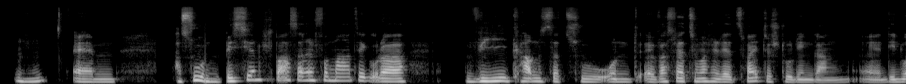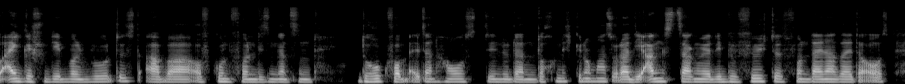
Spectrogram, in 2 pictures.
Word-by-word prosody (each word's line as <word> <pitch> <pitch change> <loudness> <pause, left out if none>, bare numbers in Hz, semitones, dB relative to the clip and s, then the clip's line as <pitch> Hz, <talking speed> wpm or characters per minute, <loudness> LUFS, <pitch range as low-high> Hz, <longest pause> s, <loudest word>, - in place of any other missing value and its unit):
Mhm. 145 +2 -2 0.3
Ähm. 120 -3 0 0.6
Hast 130 - 0
du 195 -2 +7
'n 125 -6 0
bisschen 155 - +2
Spaß 210 -2 0
an 190 - +3
Informatik 175 -3 0
oder 140 -2 +5 0.6
wie 145 +4 +5
kam 145 0 +2
es 140 - -3
dazu? 125 -2 -3
Und, 125 -2 -3
äh, 125 -2 -1
was 135 +1 -1
wär 145 -2 +3
zum 140 - -3
Beispiel 135 -2 +1
der 120 -2 +1
zweite 145 -2 -1
Studiengang, 110 -3 -3
äh, 110 -3 -4
den 115 +2 -1
du 125 - +1
eigentlich 130 -1 +3
studieren 125 -1 -4
wollen 120 -1 -1
würdest, 145 +4 -5
aber 120 -1 +3
aufgrund 125 +1 -2
von 120 -1 -1
diesem 115 +1 -4
ganzen 115 -1 -3 0.5
Druck 130 -2 0
vom 130 -1 +3
Elternhaus, 125 -1 -3
den 120 -1 -3
du 120 - -1
dann 115 -1 0
doch 120 +5 -6
nicht 140 +1 -4
genommen 140 -1 -2
hast 135 - -3
oder 120 0 +4
die 120 - +3
Angst, 135 +1 +1
sagen 125 -2 +2
wir, 125 0 +2
die 120 +1 0
befürchtet 130 +2 -2
von 125 -1 -3
deiner 120 0 +4
Seite 120 -1 +1
aus? - - 0
125 Hz, 185 wpm, -24 LUFS, 120-140 Hz, 0.6 s, du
